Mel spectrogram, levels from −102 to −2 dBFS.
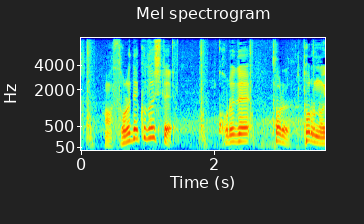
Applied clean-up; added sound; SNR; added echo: none; none; none; none.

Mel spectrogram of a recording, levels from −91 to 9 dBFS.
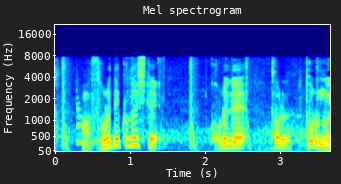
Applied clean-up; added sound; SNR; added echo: none; Tabla; 17 dB; none.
